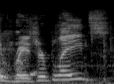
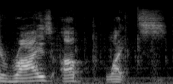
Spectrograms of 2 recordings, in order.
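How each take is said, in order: First: Said in the usual way. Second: Razor blades run together as Australian "Rise up lights", slow; Australian accent. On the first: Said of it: "in an Australian accent". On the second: Shown as a demonstration. Teaching friends to say razor blades in Australian accent. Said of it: "If you wanna say razor blades in an Australian accent, you say".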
